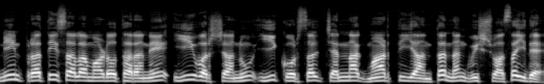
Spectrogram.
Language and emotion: Kannada, happy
